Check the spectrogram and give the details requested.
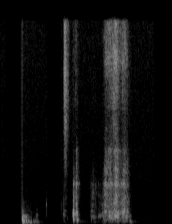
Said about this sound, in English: So, excuse me, guys. Just sitting there sneezing. My bad.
